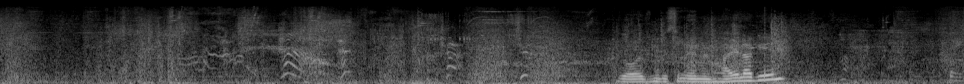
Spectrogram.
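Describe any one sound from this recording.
Swords slash and clang in a fast fight.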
